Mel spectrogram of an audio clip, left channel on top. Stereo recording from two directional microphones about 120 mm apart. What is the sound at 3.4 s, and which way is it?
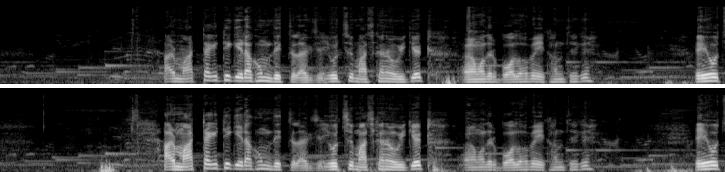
Speech, 15° right (ahead or behind).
